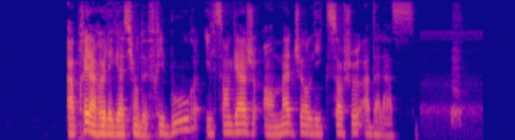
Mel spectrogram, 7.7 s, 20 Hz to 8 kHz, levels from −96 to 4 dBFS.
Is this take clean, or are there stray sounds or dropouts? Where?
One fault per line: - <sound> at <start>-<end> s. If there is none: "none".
- bark at 6.7-7.0 s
